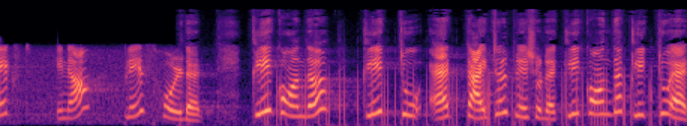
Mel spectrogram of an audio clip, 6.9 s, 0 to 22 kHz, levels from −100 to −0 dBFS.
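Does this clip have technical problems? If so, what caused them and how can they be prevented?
Yes, three problems.

From 0.0 to 1.8 s the sound is dull and a bit quieter, about 5 dB down, with nothing above 5 kHz and a noise floor about 30 dB under it. That's likely an input switched to a poorer device, a narrowband microphone or headset call profile. Pin the input device and turn off automatic switching before recording.

From 2.65 to 6.77 s there's a train of clicks, around fifty of them at roughly 14 per second on an uneven beat, with peaks about as loud as the sound itself. This likely comes from electrical interference or a faulty connection or power supply. Move the recording gear away from noisy equipment and give it a clean power and USB path.

At 6.49 to 6.54 s there's a brief glitch: a corrupt frame decoded, with one damaged compressed frame played back with misread data, peaking around -20 dBFS. 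Use error-checked transfer or storage so bad frames are caught and concealed rather than played.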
